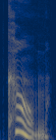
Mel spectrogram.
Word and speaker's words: comb: knife knee knock Silent B after M or before T. Comb, not combed.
